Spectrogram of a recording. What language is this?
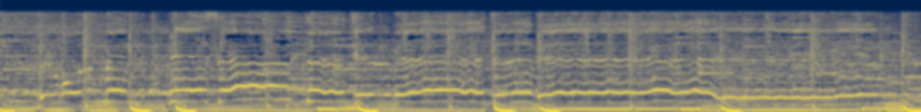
Kazakh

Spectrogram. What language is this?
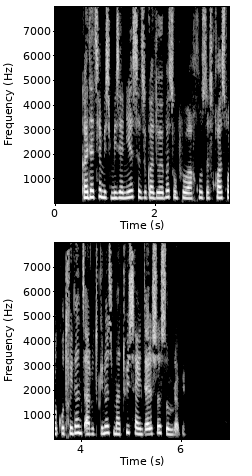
Georgian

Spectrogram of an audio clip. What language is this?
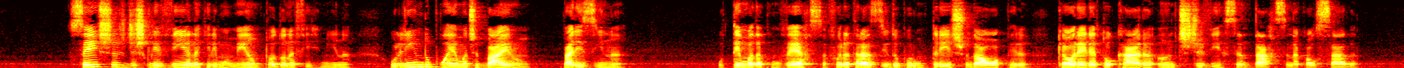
Portuguese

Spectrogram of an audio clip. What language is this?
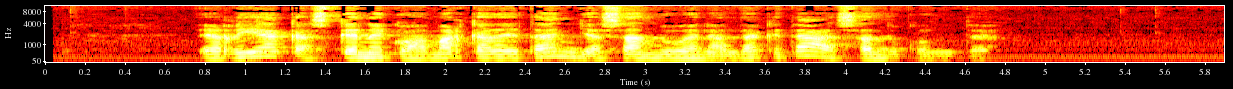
Basque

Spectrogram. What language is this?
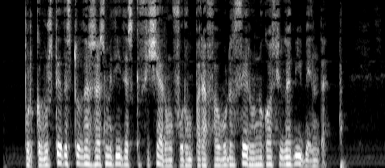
Galician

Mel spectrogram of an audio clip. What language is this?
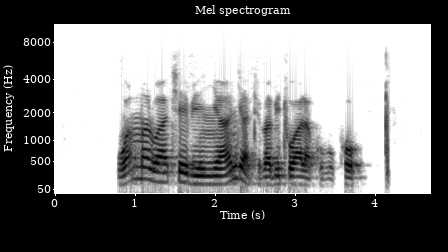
Ganda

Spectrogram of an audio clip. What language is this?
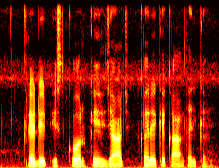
Chhattisgarhi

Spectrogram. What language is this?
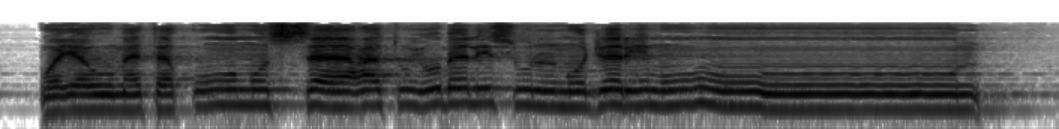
Arabic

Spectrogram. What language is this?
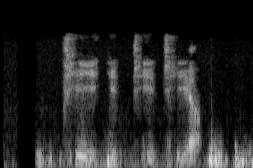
Thai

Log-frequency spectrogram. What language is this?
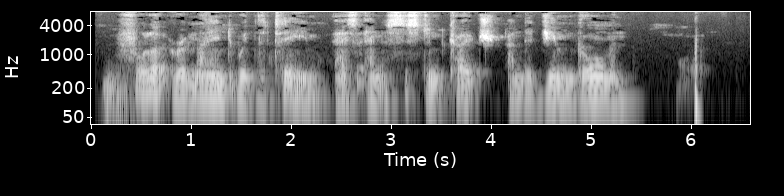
English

